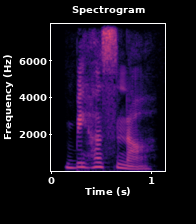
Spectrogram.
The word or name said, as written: बिहँसना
